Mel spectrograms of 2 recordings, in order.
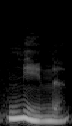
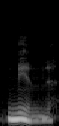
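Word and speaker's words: מן: It's a one-syllable word pronounced as min, mitsuyan, or sometimes you'll hear an even shorter e under this word, as if it were written min. Either way, min or min.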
